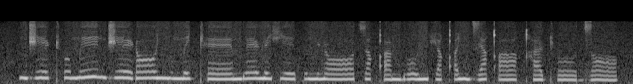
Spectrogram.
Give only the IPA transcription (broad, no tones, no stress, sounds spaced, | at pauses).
n d͡ʒ eː ʈʰ o m eː n d͡ʒ eː ɽ ɔː ɲ o m ɛ ʎ ʈʰ ɛː m b ɛː ɳ ɪ ç eː p ø ŋ ɪ ɳ ɔː t͡s o qʼ ə˞ m b oː ɲ ç ø qʼ ɔ ɲ d͡z ɛ qʼ ɔː qʰ ɛ ʈʰ oː d͡z ɔ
